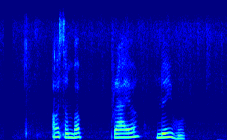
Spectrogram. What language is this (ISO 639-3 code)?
nep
